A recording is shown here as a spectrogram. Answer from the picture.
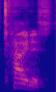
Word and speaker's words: Titus: titus titus that's something the canon pronunciation is this okay i never call him that he's tightest to me okay it was titus okay i was just wondering yeah yeah um but like you know cause like it was it was in kingdom hearts they pronounced it as titus and so that became the canon on pronunciation but um so uh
